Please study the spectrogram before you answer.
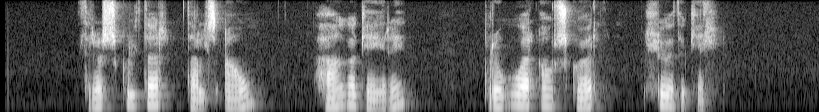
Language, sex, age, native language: Icelandic, female, 30-39, Icelandic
